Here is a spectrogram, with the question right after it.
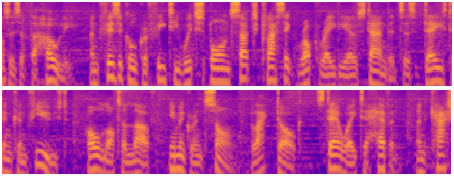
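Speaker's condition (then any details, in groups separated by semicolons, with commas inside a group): No condition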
